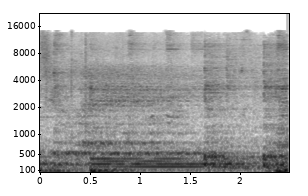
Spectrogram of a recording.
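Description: Children's choir singing, holding one long note from about half a second in until near the end.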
